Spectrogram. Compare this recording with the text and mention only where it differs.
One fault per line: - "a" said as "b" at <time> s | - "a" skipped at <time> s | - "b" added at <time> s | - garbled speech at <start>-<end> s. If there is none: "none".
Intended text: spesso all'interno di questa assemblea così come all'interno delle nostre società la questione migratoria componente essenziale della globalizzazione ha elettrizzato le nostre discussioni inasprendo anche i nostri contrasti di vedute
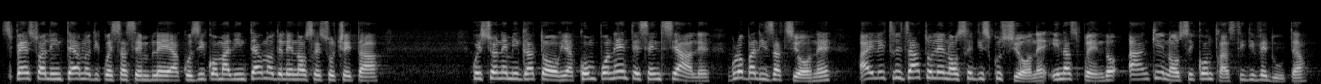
- "la" skipped at 3.8 s
- "della" skipped at 7.1 s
